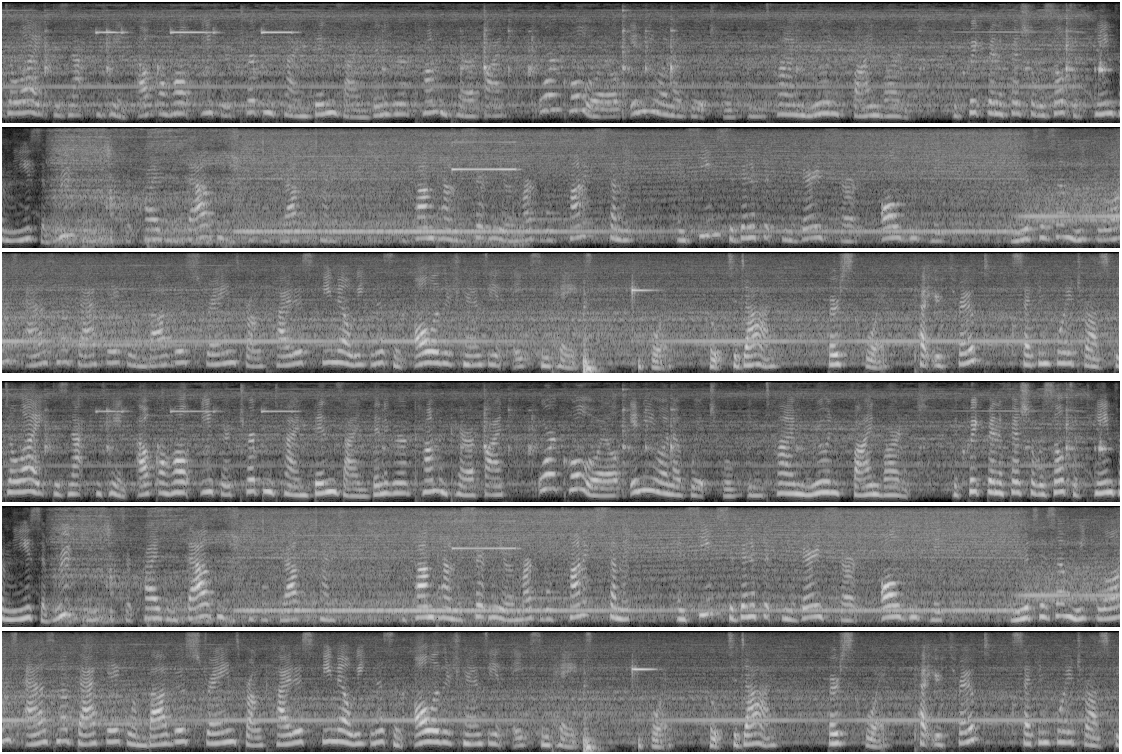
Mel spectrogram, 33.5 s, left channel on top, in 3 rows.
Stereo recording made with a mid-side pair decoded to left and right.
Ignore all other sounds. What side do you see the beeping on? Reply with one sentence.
In this clip you hear the beeping on the left.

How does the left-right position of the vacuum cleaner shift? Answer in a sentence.
You can hear the vacuum cleaner move from left to right and back again.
